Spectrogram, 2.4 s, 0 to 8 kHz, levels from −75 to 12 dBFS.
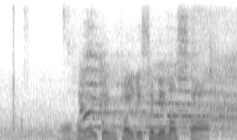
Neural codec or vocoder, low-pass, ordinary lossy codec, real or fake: codec, 16 kHz, 6 kbps, DAC; none; none; fake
